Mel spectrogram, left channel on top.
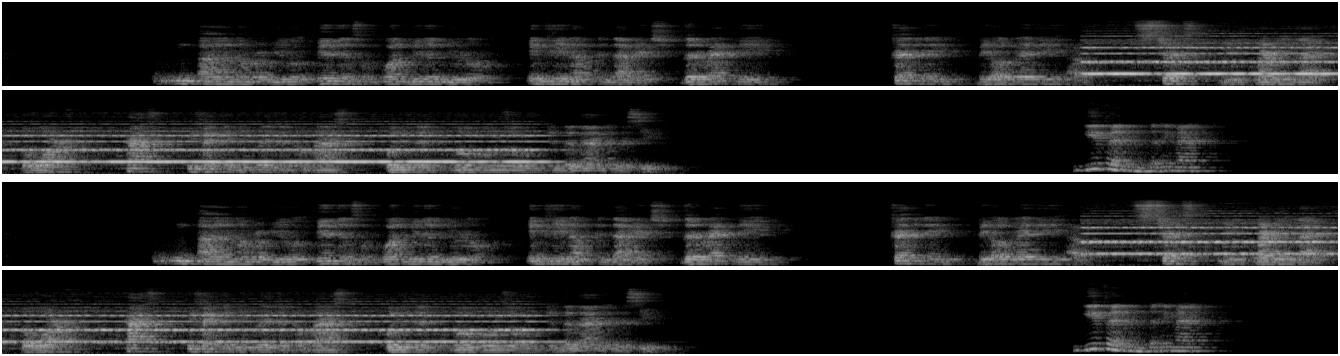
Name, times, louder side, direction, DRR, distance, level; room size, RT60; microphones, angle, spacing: voice 1, 1.5-4.8 5.2-7.7 8.9-10.8 11.3-13.2 13.5-14.1 14.6-14.9 15.2-16.8 17.2-19.9, right 1 dB, 60° right, -7 dB, 1.0 m, -33 dB
Bowed string instrument, 10.7-19.0, left 4 dB, ahead, 0.7 m, -24 dB
voice 2, 24.1-25.3, right 1 dB, 45° right, -6 dB, 0.4 m, -33 dB
2.5 x 2.3 x 2.4 m, 0.85 s
head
